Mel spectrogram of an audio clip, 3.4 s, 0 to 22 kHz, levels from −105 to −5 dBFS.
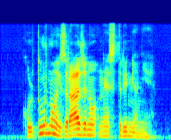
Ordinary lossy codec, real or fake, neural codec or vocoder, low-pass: none; fake; codec, 24 kHz, 3.1 kbps, DualCodec; 10.8 kHz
